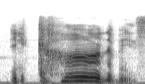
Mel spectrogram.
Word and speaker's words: economies: economics second EC economics third syllable in the noun but economies second syllable when it's when it's plural economies economies like Brazil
